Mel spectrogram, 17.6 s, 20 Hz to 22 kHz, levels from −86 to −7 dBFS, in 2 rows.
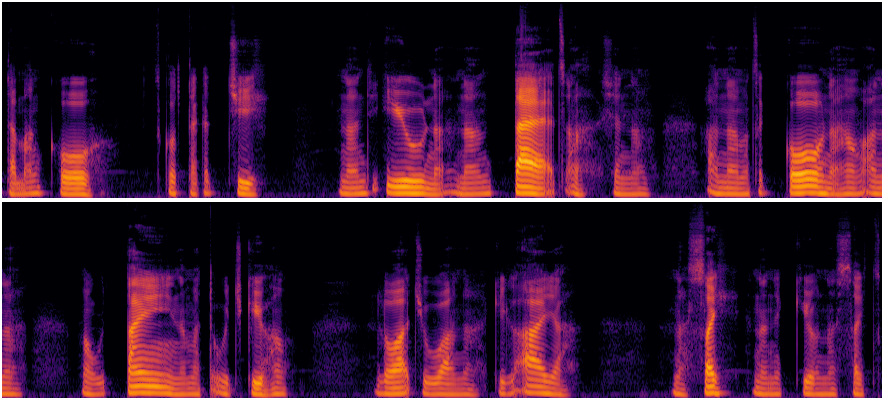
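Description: No technical faults can be heard anywhere in the recording. There is nothing in the speech signal that calls for a timestamp or an explanation.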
